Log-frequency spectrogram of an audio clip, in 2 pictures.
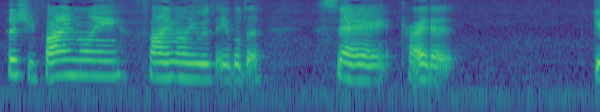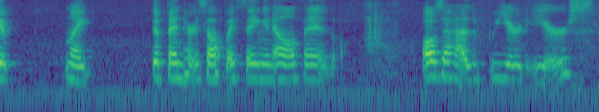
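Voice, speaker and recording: Female read-aloud teacher, high-pitched and unhurried, expressive narration with plain explanatory asides for children.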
